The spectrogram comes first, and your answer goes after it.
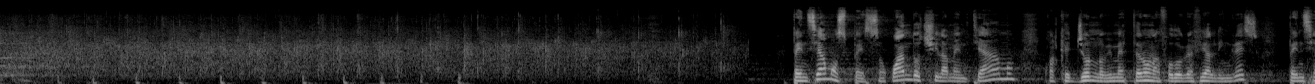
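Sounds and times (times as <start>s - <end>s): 
audience applause: 0.0s - 7.5s
speech: 7.9s - 13.1s.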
